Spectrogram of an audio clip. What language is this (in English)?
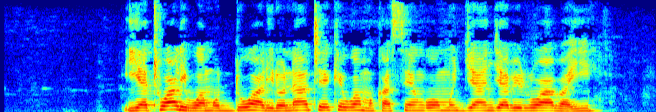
Ganda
